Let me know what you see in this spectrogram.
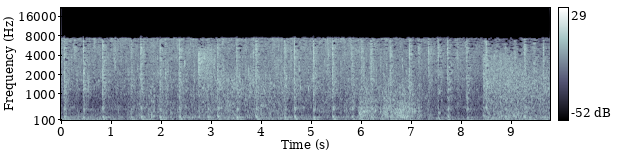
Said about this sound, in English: I like thunder.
